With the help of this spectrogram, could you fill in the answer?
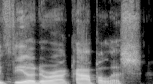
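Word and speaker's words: Theodoracopulos: Oh God, I got to look because I can't ever pronounce his last name, even though nobody uses it. It's Taki Theodorakopoulos, known as Taki.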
